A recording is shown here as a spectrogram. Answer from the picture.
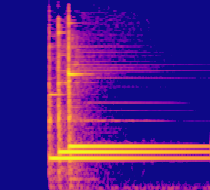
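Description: Chime sound effect: two quick bell-like notes about a fifth of a second apart, half a second in, then a clear ring that fades slowly.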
